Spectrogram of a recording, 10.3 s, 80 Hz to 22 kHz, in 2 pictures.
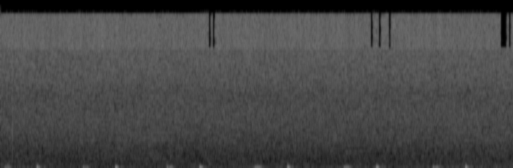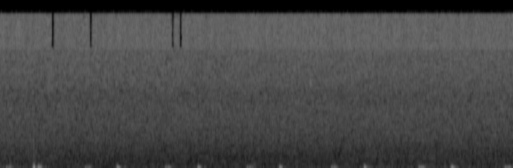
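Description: Regular lub-dub heartbeats at about 72 a minute over faint steady hiss, without extra sounds.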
